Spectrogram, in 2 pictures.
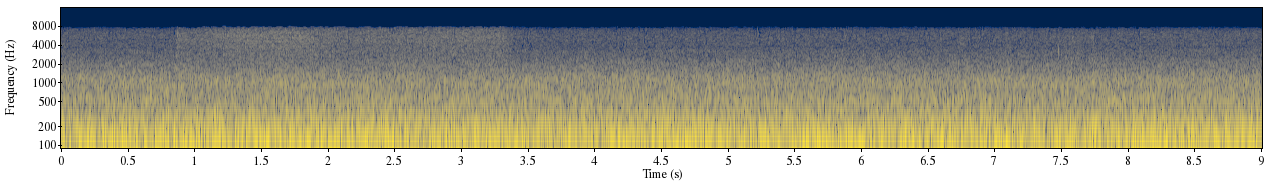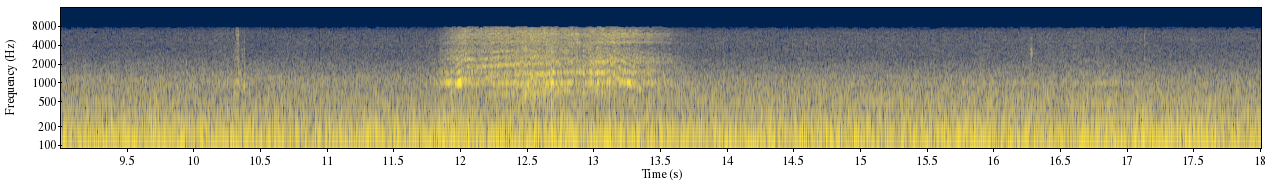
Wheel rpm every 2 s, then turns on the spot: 0, 0, 0, 0, 0, 10, 90, 0, 10.
16-18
